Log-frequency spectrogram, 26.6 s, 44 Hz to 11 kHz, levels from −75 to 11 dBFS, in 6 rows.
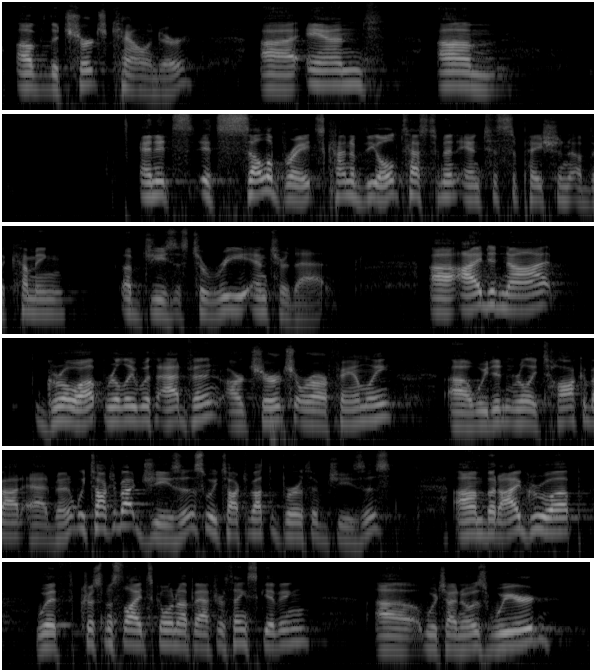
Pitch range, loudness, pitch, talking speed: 135-165 Hz, -33 LUFS, 150 Hz, 170 wpm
